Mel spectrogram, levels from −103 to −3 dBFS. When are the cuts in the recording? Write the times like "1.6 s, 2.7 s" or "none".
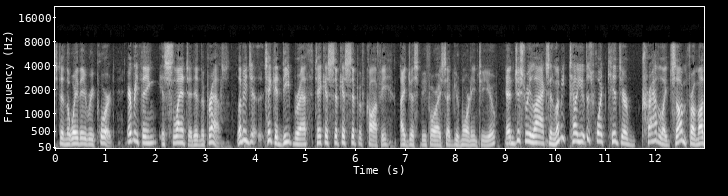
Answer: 3.5 s, 4.2 s, 5.7 s, 6.8 s, 7.3 s, 8.9 s, 10.6 s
